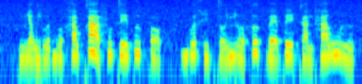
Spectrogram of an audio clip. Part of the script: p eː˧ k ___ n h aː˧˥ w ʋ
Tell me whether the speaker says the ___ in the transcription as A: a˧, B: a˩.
B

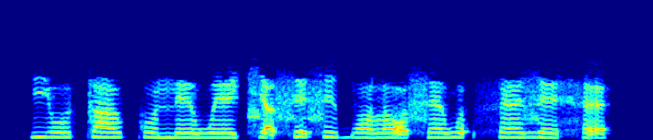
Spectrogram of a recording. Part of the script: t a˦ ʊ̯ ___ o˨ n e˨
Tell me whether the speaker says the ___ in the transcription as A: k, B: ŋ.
A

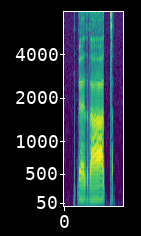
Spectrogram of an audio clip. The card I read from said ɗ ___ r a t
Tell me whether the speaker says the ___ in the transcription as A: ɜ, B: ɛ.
B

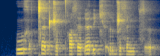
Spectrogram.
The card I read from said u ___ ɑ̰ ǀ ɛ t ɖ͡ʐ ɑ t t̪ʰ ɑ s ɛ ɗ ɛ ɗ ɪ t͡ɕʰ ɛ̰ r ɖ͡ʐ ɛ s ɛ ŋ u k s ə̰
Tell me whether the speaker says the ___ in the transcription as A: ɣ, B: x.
B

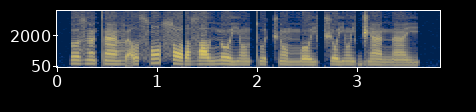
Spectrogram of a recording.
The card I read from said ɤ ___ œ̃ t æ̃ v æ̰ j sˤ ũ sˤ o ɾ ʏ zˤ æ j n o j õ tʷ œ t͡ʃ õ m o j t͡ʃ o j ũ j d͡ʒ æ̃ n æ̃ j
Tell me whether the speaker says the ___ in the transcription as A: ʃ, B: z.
B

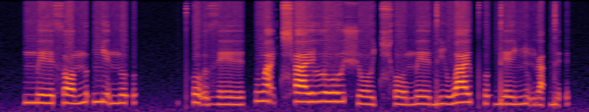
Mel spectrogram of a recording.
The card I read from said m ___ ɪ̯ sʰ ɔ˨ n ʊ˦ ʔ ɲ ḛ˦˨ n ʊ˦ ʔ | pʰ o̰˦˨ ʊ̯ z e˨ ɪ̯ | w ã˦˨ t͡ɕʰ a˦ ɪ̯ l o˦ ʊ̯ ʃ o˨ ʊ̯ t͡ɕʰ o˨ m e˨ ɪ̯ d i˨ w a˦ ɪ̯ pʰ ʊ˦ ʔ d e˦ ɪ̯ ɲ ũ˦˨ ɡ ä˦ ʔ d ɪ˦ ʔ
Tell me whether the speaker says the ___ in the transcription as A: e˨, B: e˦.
A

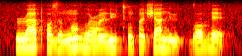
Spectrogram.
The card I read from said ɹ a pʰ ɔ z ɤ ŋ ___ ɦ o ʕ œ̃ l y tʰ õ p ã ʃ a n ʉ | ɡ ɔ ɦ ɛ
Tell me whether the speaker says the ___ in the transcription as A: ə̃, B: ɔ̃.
B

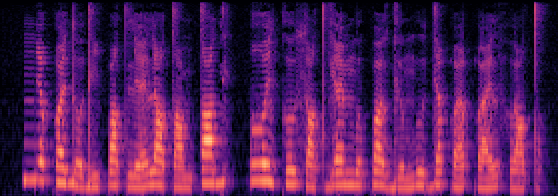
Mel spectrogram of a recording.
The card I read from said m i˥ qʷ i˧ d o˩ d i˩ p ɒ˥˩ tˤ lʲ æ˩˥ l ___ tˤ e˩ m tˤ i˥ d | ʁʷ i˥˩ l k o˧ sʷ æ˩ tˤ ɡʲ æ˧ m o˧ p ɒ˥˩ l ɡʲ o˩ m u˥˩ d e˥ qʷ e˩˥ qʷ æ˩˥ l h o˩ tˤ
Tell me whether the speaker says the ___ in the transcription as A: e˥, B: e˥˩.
B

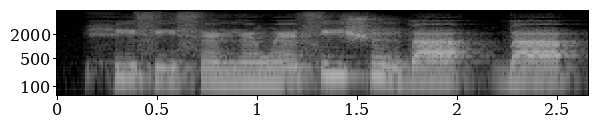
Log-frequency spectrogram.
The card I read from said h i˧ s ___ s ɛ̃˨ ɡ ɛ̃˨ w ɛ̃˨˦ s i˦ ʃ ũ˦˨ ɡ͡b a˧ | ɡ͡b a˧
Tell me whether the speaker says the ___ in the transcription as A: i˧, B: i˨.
B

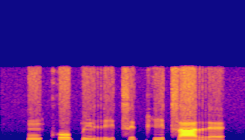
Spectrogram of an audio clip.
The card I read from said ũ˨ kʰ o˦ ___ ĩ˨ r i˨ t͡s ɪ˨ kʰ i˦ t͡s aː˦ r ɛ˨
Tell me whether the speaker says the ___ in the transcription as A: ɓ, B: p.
B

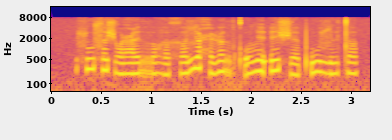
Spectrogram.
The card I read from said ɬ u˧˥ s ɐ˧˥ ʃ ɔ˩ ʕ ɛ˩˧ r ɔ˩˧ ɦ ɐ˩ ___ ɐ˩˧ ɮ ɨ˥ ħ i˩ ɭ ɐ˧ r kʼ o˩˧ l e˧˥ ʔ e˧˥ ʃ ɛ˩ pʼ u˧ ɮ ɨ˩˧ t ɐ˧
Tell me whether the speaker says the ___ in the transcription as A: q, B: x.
B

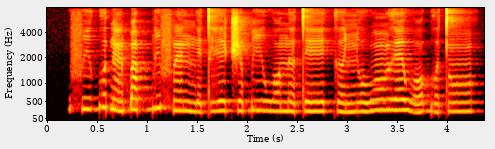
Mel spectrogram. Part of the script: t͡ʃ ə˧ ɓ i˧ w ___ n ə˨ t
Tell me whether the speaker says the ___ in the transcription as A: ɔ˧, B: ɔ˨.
A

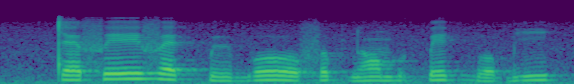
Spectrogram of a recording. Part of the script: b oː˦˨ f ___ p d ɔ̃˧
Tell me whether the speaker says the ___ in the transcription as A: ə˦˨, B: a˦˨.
A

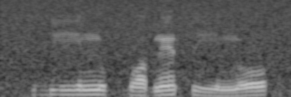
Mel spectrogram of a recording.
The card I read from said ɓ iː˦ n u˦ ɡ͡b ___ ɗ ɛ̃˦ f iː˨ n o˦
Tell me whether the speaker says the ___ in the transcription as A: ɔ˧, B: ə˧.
A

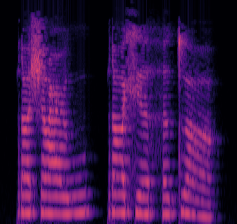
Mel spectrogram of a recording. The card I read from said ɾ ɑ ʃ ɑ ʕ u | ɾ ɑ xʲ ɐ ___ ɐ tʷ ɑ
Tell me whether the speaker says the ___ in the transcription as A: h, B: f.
A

